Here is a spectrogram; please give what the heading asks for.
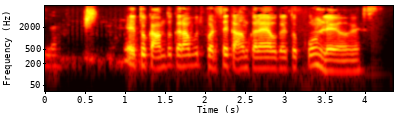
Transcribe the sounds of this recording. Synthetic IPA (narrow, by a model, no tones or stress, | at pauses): ḛːt̪okaːmt̪okɐɾaːbʱut̪pəɽsekaːmkəɾaːjaʋɐɡɛɾt̪okoːnleːaʋe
